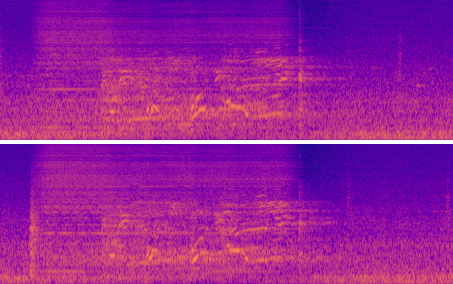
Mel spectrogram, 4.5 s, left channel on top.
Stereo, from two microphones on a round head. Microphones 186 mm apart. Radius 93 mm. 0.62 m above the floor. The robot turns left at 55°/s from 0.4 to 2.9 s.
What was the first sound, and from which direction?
A shout, 10° left.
